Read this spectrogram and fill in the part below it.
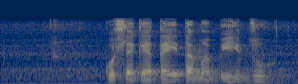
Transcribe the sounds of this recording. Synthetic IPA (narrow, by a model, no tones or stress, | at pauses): kuɬɛkɛtaitamabiːnd͡zʱu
